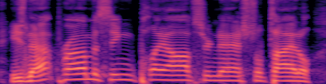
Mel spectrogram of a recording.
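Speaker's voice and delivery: usual speaking voice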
